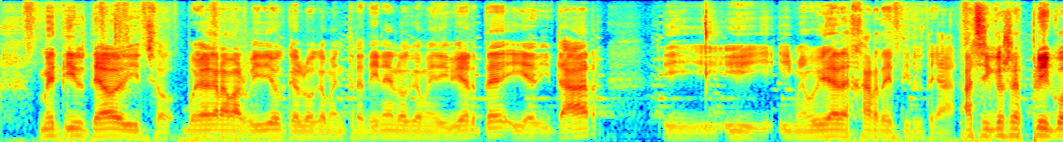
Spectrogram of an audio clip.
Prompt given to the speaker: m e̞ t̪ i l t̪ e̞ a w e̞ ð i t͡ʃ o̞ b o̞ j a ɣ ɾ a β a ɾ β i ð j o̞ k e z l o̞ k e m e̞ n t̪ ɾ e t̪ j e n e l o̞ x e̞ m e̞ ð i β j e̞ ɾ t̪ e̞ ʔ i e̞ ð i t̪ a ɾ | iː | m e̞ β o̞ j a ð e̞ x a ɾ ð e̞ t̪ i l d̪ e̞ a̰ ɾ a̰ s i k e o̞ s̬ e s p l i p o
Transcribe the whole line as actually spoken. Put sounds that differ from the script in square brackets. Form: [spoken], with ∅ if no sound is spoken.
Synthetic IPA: m e̞ t̪ i l t̪ e̞ a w e̞ ð i t͡ʃ o̞ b o̞ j a ɣ ɾ a β a ɾ β i ð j o̞ k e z l o̞ k e m e̞ n t̪ ɾ e t̪ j e n e l o̞ [k] e̞ m e̞ ð i β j e̞ ɾ t̪ e̞ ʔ i e̞ ð i t̪ a ɾ | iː | m e̞ β o̞ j a ð e̞ x a ɾ ð e̞ t̪ i l [t̪] e̞ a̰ ɾ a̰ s i k e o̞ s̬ e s p l i [k] o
